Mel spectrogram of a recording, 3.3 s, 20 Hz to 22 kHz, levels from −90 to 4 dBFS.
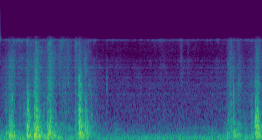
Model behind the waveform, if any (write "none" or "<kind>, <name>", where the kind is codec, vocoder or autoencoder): autoencoder, DAC-VAE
